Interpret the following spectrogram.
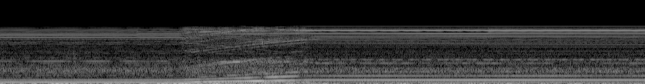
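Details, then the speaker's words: Higher-quality 3 kW water-cooled Chinese spindle with better bearings, stepped from 6,000 up to 12,000 RPM: clean steady whine gliding up in pitch, then holding even with no grinding or rattle. Normal running. "now 18,000 and finally 24,000 RPM that's now running at full speed we go back down"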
